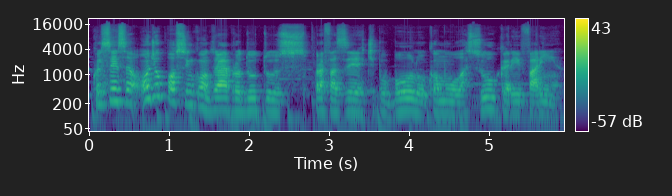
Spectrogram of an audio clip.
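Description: Bright-voiced man teaching English. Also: medium pitch, animated, faint music behind. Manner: repeats English phrases slowly and clearly. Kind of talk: language lesson, slow model phrases.

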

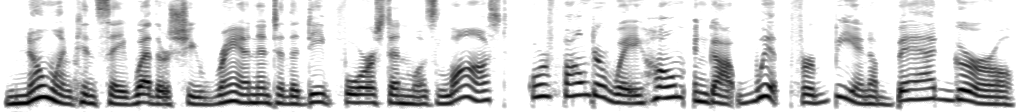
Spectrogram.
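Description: A woman narrating a fairy tale aloud in an expressive, sing-song storybook manner. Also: lowish voice, measured pace, hardly any pauses, no room sound, clean studio sound.

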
